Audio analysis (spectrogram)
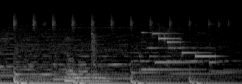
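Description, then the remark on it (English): A melodic phone ringtone from an incoming call plays on its own, a bright, chiming tune with steady rhythmic beats and rising notes, fairly loud throughout. “Dang, got a phone call as soon as that happened.”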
